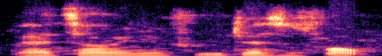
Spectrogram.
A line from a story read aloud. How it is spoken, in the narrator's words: Rick murmured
